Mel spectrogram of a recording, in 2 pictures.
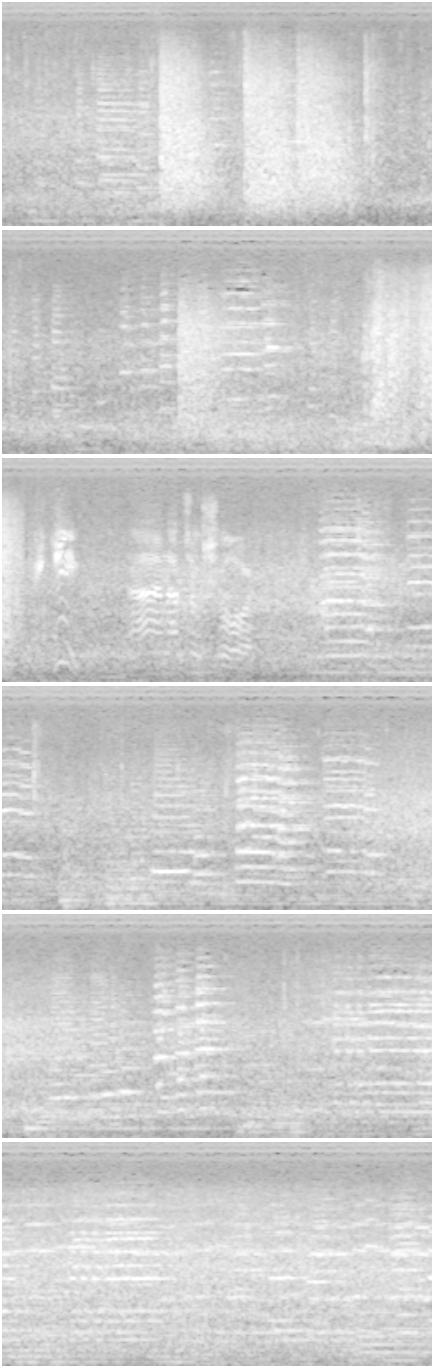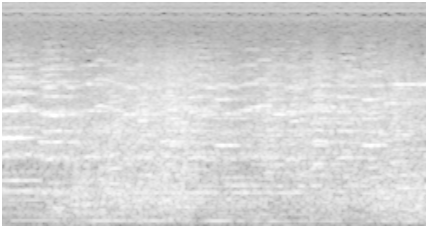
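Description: A few loud rifle shots in the first nine seconds of an old film soundtrack, followed by a dramatic orchestral score.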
